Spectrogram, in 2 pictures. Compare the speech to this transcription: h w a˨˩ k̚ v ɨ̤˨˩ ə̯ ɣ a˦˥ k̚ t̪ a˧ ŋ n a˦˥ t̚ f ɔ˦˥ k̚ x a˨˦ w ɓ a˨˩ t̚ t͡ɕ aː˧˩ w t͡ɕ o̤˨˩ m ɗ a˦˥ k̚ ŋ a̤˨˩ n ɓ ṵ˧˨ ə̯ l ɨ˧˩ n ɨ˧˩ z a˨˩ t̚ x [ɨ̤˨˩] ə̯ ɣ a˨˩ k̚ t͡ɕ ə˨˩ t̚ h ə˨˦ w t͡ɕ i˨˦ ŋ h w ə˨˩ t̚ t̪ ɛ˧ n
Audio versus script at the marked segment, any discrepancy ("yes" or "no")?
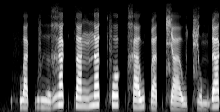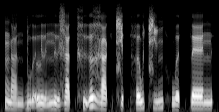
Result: yes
